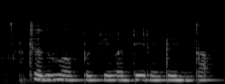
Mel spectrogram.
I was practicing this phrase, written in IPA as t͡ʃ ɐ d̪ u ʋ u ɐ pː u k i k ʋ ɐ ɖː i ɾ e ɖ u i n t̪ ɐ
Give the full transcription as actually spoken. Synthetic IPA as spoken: t͡ʃ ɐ d̪ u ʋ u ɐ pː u k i ʋ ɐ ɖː i ɾ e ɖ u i n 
